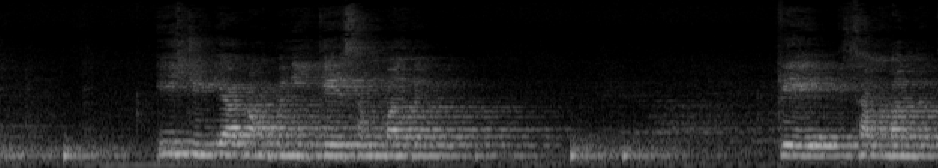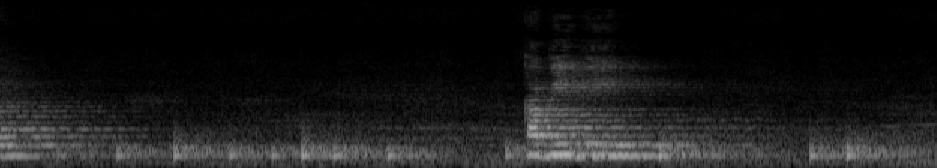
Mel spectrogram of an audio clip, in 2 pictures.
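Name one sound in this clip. A man speaks loudly and slowly in an echoing room.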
